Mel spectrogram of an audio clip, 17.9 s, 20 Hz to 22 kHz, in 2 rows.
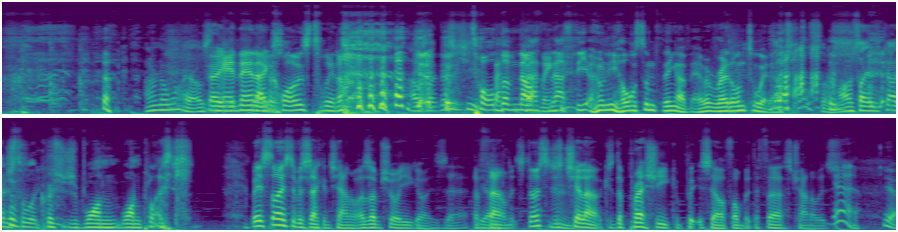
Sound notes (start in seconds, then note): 0.0 all chuckling; 3.9 laughing; 7.4 laughs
